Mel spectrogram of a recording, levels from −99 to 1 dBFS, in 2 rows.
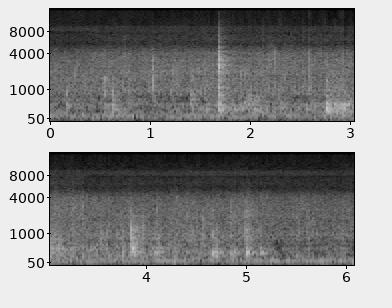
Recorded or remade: recorded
